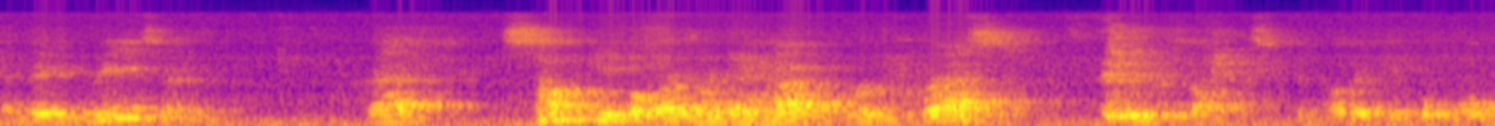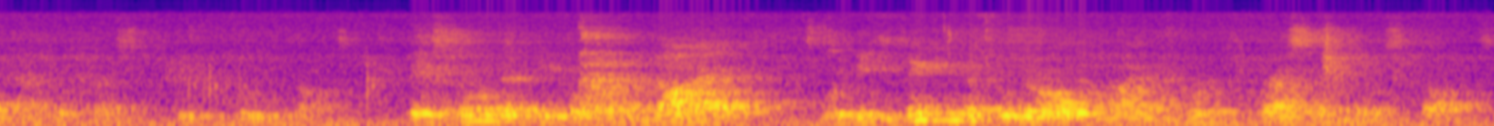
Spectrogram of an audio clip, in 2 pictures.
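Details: Adult male lecturer; typical speech.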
